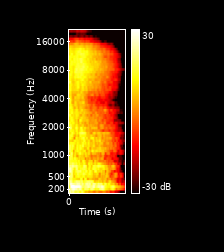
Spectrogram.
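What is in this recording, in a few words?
snare, Boss DR-202; Drum Machines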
